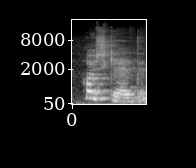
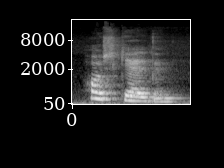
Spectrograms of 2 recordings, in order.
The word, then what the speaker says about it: hoş geldin: To wtedy pracownik może was powitać słowem: hoş geldin (czyt. hosz geldin) I to oznacza po prostu 'witaj'.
